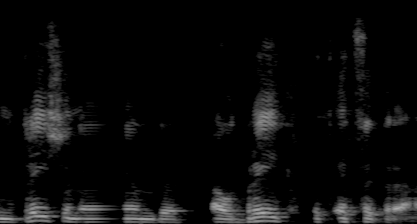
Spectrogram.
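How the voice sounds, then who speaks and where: Lively intonation marks this man's speech, delivered in a Russian accent. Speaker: conference session chair. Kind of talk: conference moderation. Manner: halting.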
